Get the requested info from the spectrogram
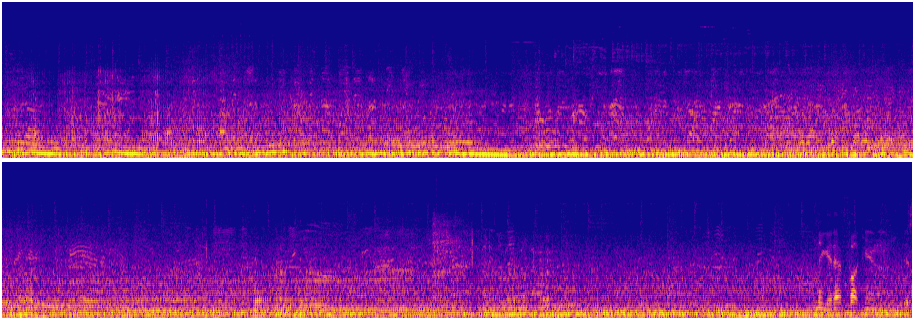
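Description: Background music with a continuous vocal line and a steady beat.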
